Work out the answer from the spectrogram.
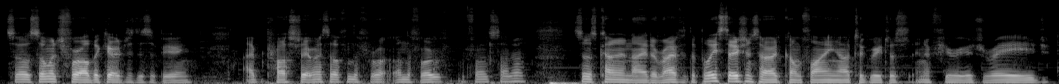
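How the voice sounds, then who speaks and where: A man's voice: fairly low pitch, steady tone, quick pace. A man streaming a visual novel, reading the text aloud and adding casual commentary. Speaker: game streamer. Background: faint game music.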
